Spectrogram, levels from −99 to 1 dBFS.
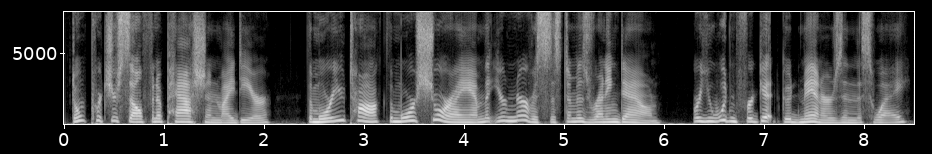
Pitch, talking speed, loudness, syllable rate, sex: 210 Hz, 235 wpm, -19 LUFS, 5.2 syllables/s, female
